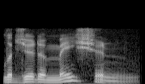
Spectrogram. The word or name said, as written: legitimation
